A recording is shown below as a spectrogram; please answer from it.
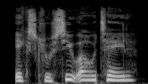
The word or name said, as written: eksklusivaftale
